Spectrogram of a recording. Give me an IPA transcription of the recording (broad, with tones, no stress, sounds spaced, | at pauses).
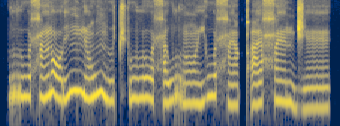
r u˩ ħ ə̃˩˥ ɾ ɔ˩ ɾ i˥ ŋ nʲ ɔ̃˩˥ w ŋ ɯ˩ t͡ʃʼ u˧ l o˥˩ ħ ə˩˥ w r ɔ̃˩ j u˥ ħ ɛ̃˩ qʼ ɛ˩˥ ħ ɛ̃˥ n d͡ʒ ɛ̃˩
